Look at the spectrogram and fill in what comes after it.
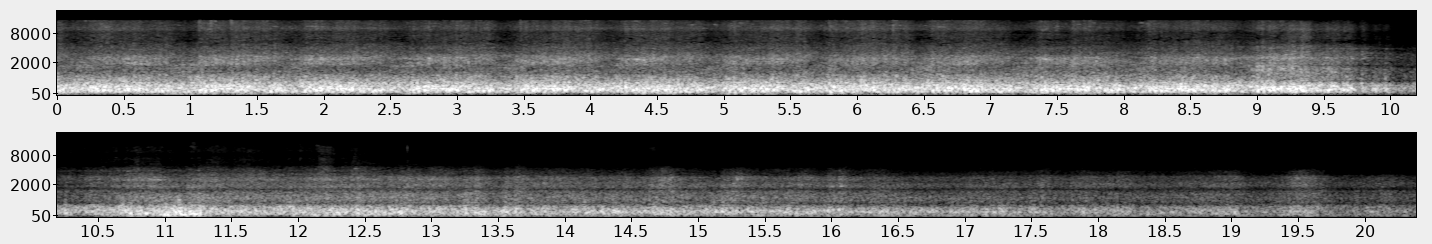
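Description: Freight train of cereal hopper wagons rolling past, its wheels clacking in a regular rhythm about every two-thirds of a second. About halfway through the sound drops suddenly to a quieter rumble that fades as the train draws away.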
